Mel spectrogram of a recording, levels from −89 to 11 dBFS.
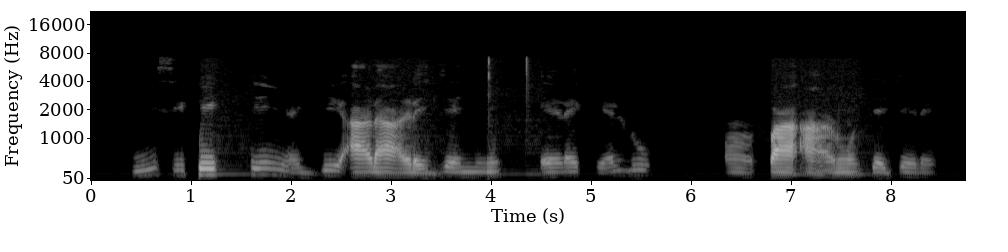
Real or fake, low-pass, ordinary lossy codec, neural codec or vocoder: real; 7.2 kHz; none; none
